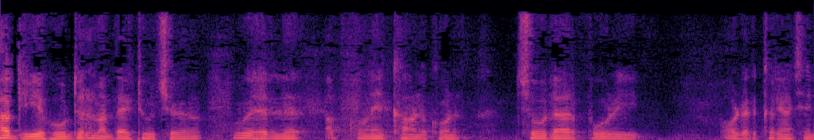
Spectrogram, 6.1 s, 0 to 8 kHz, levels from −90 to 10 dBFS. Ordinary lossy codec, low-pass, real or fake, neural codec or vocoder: MP3, 32 kbps; 7.2 kHz; fake; codec, 16 kHz in and 24 kHz out, 0.8 kbps, FocalCodec, streaming, 65536 codes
